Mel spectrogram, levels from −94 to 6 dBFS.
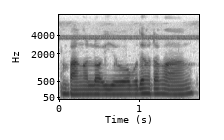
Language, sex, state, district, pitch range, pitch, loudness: Chakma, male, Tripura, Dhalai, 120-130 Hz, 125 Hz, -17 LUFS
